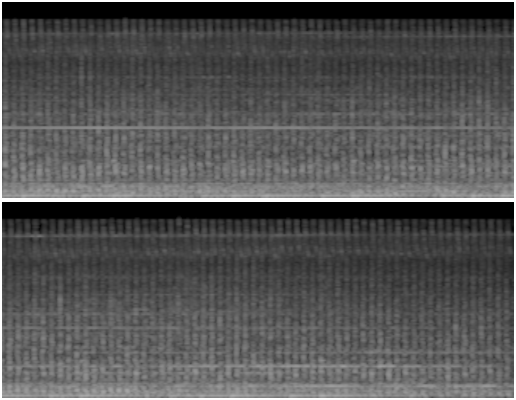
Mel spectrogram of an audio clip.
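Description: Loud heavy machinery running steadily, with a fast, even rattle over a deep rumble and a thin steady whine on top.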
